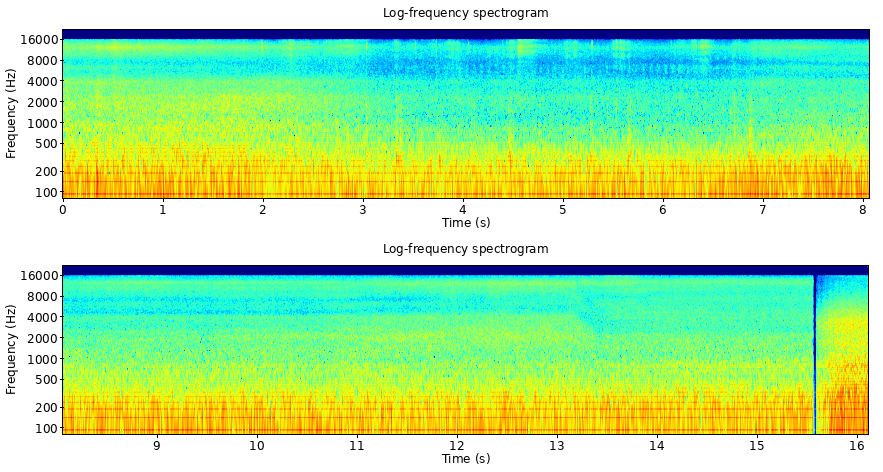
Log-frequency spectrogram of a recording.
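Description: Ocean surf breaking on the beach, a steady rushing wash of waves, with wind buffeting the microphone.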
